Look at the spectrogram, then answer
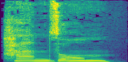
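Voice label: "hands-on", British English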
